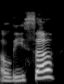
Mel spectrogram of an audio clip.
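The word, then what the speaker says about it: Alysa: Even Alyssa Liu, like Alyssa, her actually, I think she actually pronounces her name Elisa.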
